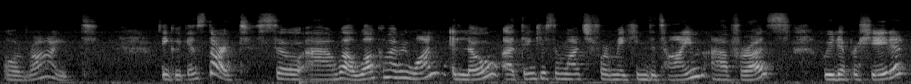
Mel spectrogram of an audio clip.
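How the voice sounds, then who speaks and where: A woman from Italy with an Italian accent, giving an online meetup presentation in a lively, chatty way with many "uh" fillers. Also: fairly high pitch, normal speed, background noise.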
